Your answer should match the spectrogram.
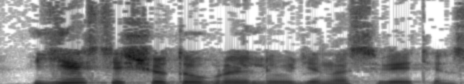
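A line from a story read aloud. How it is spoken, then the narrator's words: Plain. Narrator (Russian): сказала мама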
